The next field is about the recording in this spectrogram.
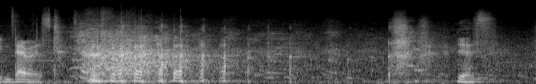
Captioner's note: congregation laughing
